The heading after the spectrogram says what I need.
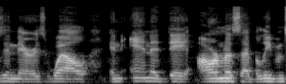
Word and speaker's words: Ana de Armas: And Ana de Armas, I believe I'm saying her name correctly.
